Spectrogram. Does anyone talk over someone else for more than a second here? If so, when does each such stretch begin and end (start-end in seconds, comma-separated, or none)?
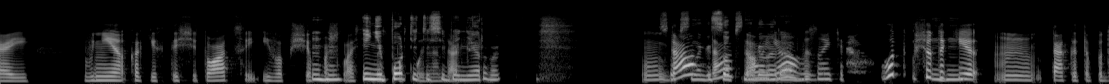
3.1-4.8, 6.6-8.0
